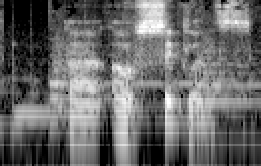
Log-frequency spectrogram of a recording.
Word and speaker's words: cichlid: Kitchlid? Kitchlid. I like how that one sounds. That one sounds pretty close. Google, answer this. Cichlids.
